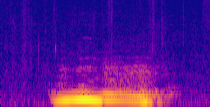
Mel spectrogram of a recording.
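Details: Giant male lion roaring as it passes a vehicle: a single deep, drawn-out roar about a second long, strong low harmonics holding steady then tailing off, with quiet surroundings.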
